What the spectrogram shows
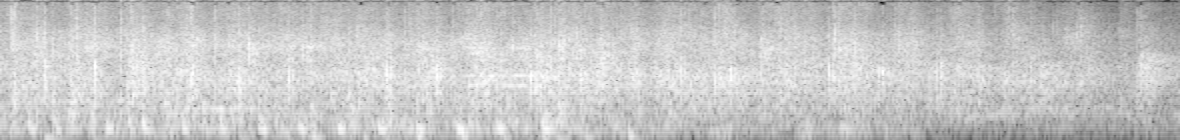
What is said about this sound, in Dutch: Maar voordat zij dat gaat doen, wil ik in ieder geval als eerste alle deelnemers bedanken, want zonder jullie hebben we geen toernooi. Dus een applaus voor jezelf.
